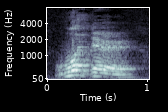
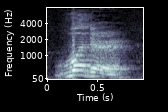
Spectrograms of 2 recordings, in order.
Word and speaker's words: water: 그럼 T까지 발음을 하죠. water, water.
